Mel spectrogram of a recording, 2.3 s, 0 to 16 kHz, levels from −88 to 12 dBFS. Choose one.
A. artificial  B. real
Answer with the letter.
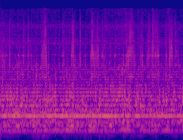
A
